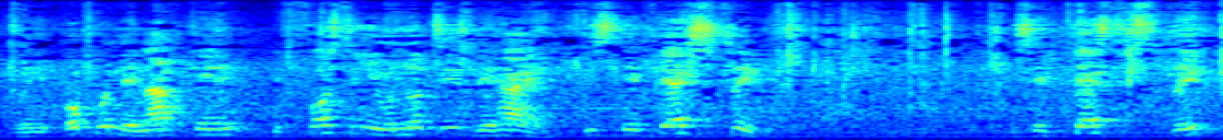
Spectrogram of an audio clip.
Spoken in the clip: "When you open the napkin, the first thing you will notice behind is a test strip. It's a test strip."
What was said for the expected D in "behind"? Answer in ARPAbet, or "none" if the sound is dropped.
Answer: D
